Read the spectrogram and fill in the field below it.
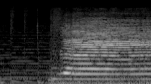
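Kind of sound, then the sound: sound effect, goat bleat sound effect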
